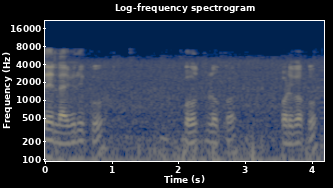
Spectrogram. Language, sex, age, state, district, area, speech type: Odia, male, 60+, Odisha, Sundergarh, urban, spontaneous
